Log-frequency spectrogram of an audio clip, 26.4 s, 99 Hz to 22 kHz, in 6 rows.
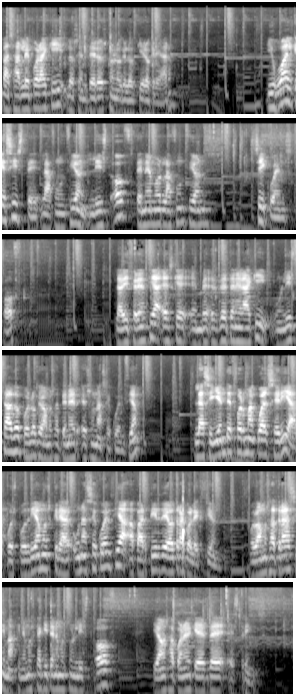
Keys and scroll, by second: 3.5 Return, 9.0 Return, 10.0 Return, 13.7 alt+Return, 15.3 Return, 21.4 ctrl+z, 22.3 ctrl+z.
